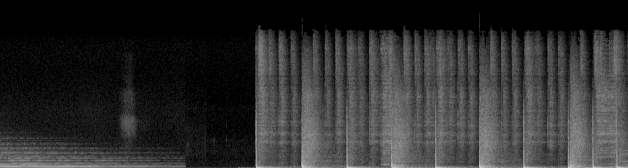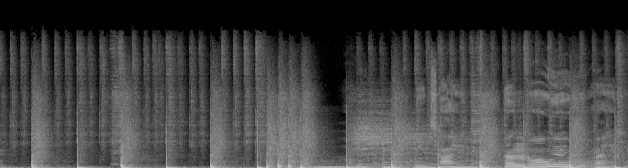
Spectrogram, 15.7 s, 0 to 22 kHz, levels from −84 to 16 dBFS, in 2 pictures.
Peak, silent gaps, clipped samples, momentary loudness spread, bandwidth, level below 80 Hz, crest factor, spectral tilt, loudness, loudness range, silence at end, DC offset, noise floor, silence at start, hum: 0 dBFS; none; under 0.1%; 13 LU; 18.5 kHz; -24 dBFS; 18 dB; -5 dB/octave; -18 LUFS; 8 LU; 0 s; under 0.1%; -61 dBFS; 0 s; none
